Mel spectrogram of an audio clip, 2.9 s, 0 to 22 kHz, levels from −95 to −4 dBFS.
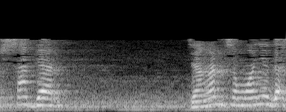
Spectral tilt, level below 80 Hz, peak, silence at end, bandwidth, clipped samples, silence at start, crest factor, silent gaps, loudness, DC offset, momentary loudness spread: -6.5 dB/octave; -56 dBFS; -6 dBFS; 0 s; 5.4 kHz; under 0.1%; 0 s; 18 dB; none; -21 LUFS; under 0.1%; 17 LU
